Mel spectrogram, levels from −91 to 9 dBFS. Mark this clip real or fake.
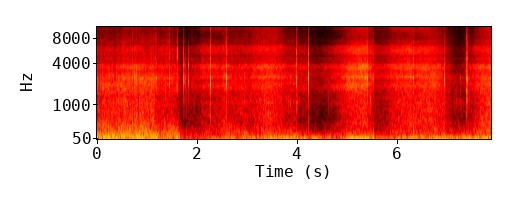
fake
